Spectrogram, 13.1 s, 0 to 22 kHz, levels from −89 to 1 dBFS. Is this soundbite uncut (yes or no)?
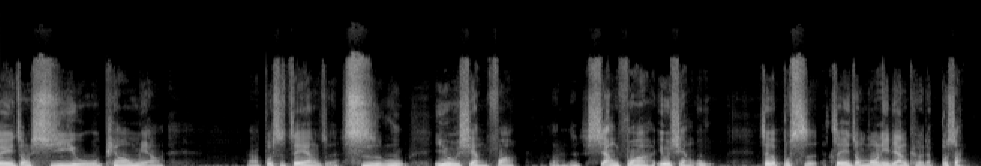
no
